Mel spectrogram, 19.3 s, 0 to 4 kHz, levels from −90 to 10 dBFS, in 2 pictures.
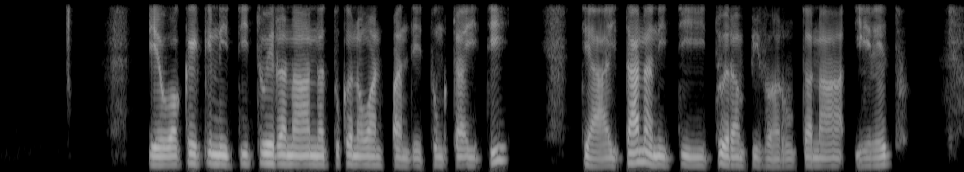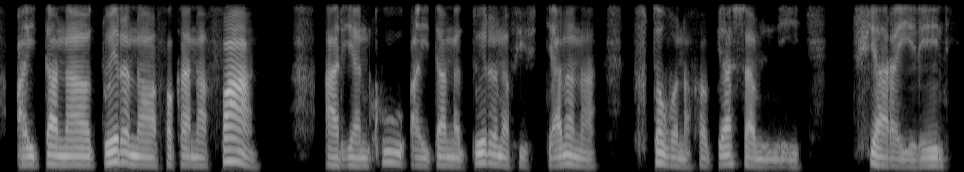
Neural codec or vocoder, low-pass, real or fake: vocoder, 44.1 kHz, 128 mel bands, Pupu-Vocoder; 3.6 kHz; fake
